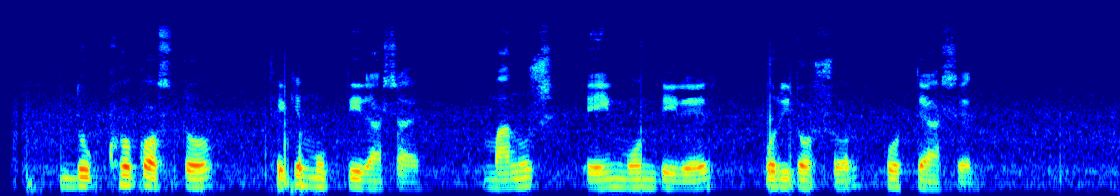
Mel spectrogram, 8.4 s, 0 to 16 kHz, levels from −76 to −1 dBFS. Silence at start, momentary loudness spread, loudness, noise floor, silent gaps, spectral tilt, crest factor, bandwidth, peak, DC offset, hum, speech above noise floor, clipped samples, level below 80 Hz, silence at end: 0.2 s; 13 LU; -27 LUFS; -55 dBFS; none; -7 dB/octave; 20 dB; 10 kHz; -8 dBFS; under 0.1%; none; 29 dB; under 0.1%; -68 dBFS; 1.1 s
